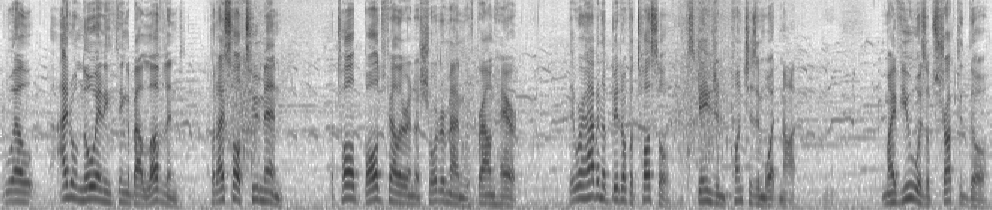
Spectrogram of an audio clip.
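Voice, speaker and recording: Man acting a higher-voiced folksy dockside informant. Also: sing-song, normal speed. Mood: uneasy, apologetic. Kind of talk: 1940s noir radio drama acting.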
